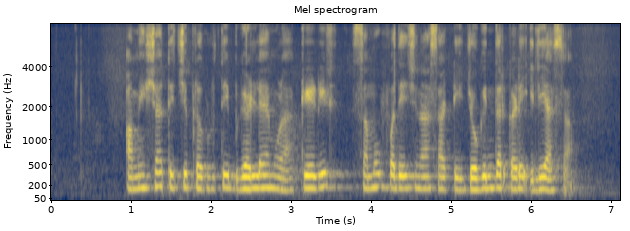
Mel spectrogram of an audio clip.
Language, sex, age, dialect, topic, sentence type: Marathi, male, 18-24, Southern Konkan, banking, statement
